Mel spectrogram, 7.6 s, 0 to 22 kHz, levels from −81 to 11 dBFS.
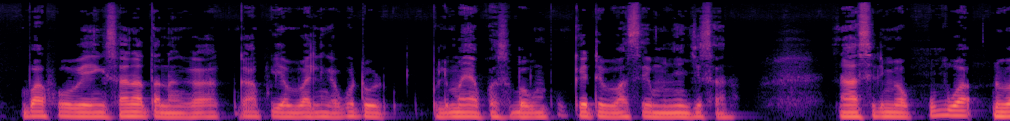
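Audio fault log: No technical faults can be heard anywhere in the speech recording.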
